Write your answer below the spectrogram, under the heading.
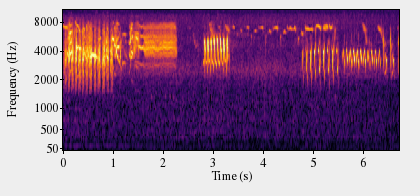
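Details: European greenfinch around winter feeders, aggressive toward tits, sparrows and nuthatches; a dense buzzing burst, then a long flat nasal wheeze, followed by several fast rattling trills separated by quieter high twitter.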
